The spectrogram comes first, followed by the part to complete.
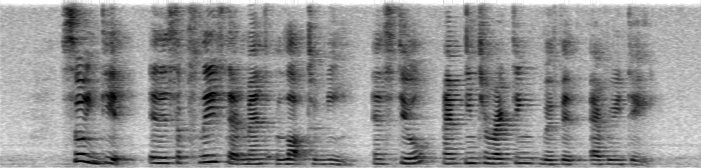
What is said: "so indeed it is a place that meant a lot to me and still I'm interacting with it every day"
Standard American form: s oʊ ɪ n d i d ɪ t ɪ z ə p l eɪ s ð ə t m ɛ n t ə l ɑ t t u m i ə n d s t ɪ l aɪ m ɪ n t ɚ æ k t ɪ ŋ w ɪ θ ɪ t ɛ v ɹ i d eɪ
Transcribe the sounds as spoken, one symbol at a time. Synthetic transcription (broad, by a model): s oʊ ɪ n d i d ɪ t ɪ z ə p l eɪ s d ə t m ɛ n t ə l ɑ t t u m i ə n s t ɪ l aɪ m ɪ n t ɚ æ k t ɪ ŋ w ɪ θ ɪ t ɛ v ɹ i d eɪ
